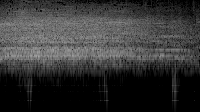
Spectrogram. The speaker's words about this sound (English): Come on, y'all scream. You scream for a while. Go ahead, you scream. Go ahead, sister. I give you permission to scream.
